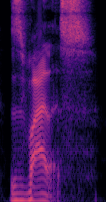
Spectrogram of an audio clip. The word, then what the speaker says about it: Zweilous: You're telling me that W doesn't make a woof sound? Zweilous? Zweilous. Yeah, Zweilous? Zweilous? The W is definitely more of a V, though, isn't it?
